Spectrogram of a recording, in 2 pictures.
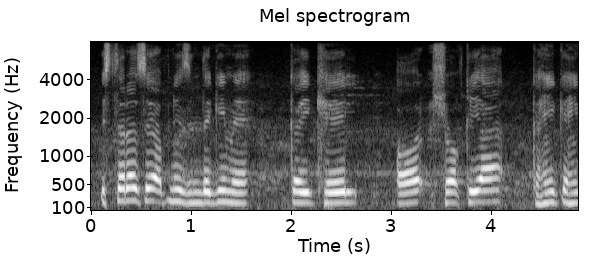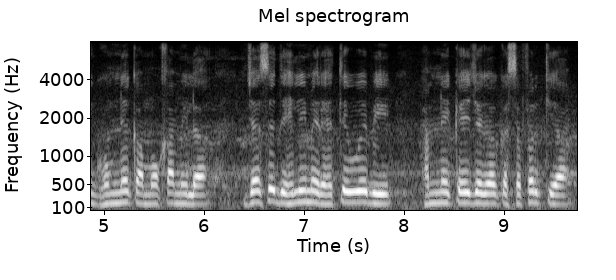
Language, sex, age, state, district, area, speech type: Urdu, male, 18-30, Uttar Pradesh, Saharanpur, urban, spontaneous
